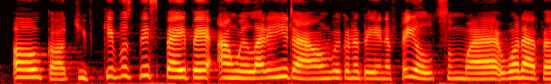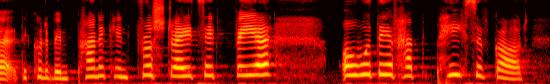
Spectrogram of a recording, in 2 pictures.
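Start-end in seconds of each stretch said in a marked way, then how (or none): none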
